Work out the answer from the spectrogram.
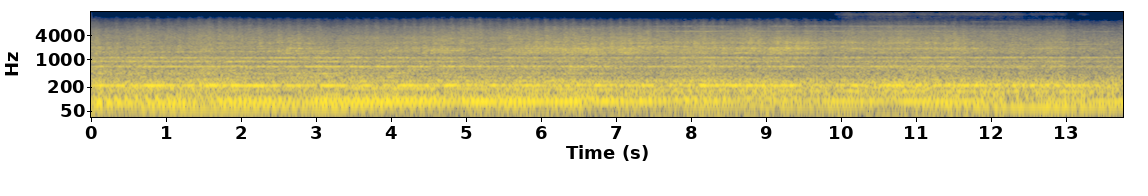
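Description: A coal train of open hopper cars rolling by with a Union Pacific diesel locomotive working at the rear, its engine running under load with a steady drone and whine, over the rumble of wheels on the rails. The hiss of the passing train swells as the locomotive goes by in the middle.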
